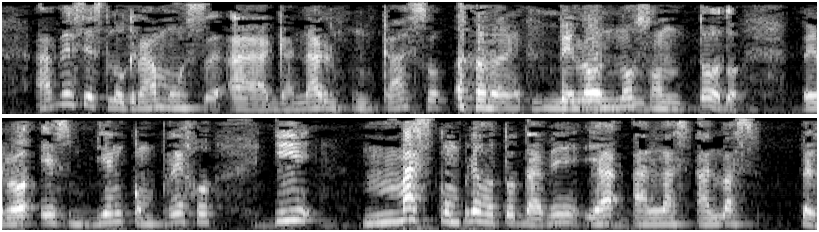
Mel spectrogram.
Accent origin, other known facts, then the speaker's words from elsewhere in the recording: Haiti; now in Ecuador; después de 2010 había un terremoto fuerte en mi país y los haitianos empezaron a salir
